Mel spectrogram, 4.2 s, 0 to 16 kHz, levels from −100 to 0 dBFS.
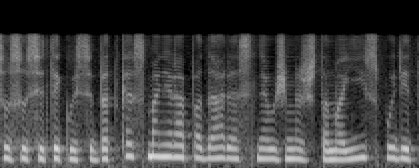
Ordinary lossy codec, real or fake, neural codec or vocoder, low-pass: MP3, 96 kbps; fake; codec, 16 kHz, about 1 kbps, DyCAST, with the encoder's durations; 7.2 kHz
